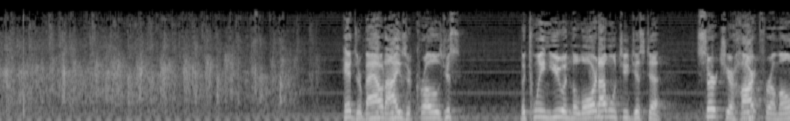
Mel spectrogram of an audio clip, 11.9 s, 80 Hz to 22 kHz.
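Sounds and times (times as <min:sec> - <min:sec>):
audience applauding in a large room: 0:00.0 - 0:04.9
speech: 0:05.2 - 0:07.0, 0:07.8 - 0:11.8.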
